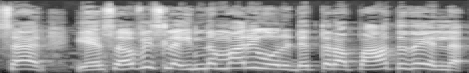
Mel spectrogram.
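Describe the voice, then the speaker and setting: A performer voicing a worried, puzzled male doctor in a cartoon, explaining slowly and uneasily. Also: mid-range voice, fairly bright tone, dry recording, lightly acted. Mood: uneasy. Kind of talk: cartoon voice acting.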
